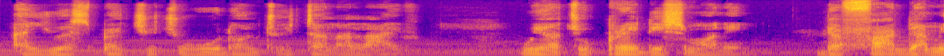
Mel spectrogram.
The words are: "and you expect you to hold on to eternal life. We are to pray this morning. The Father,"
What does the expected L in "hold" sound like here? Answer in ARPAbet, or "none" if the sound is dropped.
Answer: none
